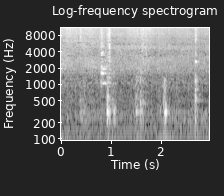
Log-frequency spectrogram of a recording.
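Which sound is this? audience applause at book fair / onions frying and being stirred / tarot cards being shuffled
onions frying and being stirred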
